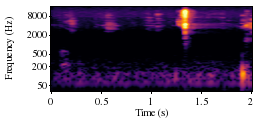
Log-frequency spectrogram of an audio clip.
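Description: Pages of a Bible being leafed through at a pulpit: faint paper rustling with one short, sharp flick of a page just past the middle.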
